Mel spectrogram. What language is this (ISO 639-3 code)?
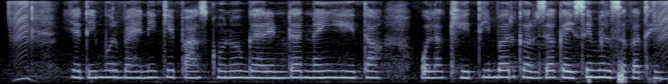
hne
